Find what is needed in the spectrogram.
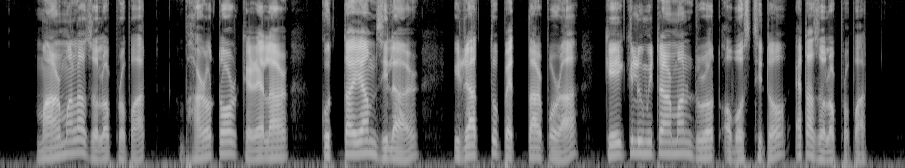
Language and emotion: Assamese, neutral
